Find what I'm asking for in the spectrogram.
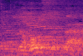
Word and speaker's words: Jehoshaphat: Jehoshaphat.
